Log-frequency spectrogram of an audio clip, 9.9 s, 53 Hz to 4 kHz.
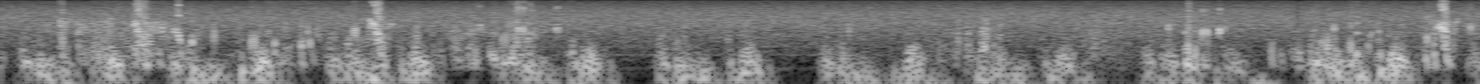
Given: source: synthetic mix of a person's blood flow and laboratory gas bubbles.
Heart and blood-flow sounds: Doppler ultrasound of blood flow; precordium
0.00-0.04 s: bubbles
0.36-1.46 s: bubbles
1.64-2.62 s: bubbles
2.86-3.86 s: bubbles
7.87-8.20 s: bubbles
8.44-8.70 s: bubbles
8.75-8.87 s: bubbles
8.96-9.16 s: bubbles
9.45-9.87 s: bubbles
From the record:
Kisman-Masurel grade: 333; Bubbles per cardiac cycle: rolling drumbeat, 9 or more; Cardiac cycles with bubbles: 50 to 99%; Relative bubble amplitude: loud (0.450 to 0.775); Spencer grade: 3 (all of the cardiac periods contain showers or single bubble signals, but not dominating or overriding the cardiac motion signals); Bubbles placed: only in the low amplitude regions of the cardiac cycle

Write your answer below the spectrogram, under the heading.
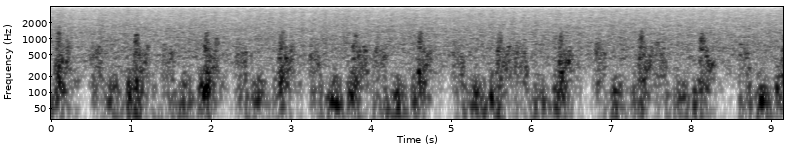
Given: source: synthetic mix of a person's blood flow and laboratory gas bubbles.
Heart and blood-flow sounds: Doppler ultrasound of blood flow; precordium
no bubbles
From the record:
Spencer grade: 0 (complete lack of bubble signals)

